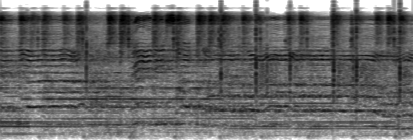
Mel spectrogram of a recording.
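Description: Live gospel worship song: a woman's voice singing into a microphone over strummed acoustic guitar, with other voices singing along.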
